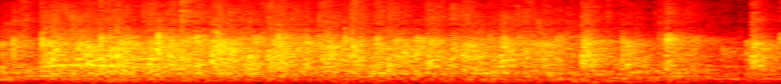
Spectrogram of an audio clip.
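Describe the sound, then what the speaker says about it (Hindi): A crowd claps steadily in dense, continuous applause at a Teachers' Day event, tapering slightly toward the end, with no voices over it. "फिर से जोरदार ताली बजाइए।"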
